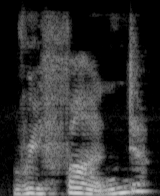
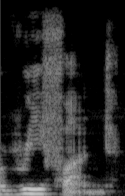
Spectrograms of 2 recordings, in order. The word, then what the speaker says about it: refund: something the next refund those two pronunciations for this word if it's a verb we say reef refund but if it's a noun you're going to get something in your hand that's a refund so it's going to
